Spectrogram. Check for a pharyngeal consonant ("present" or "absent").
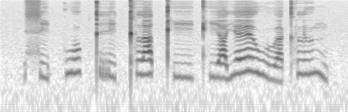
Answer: absent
